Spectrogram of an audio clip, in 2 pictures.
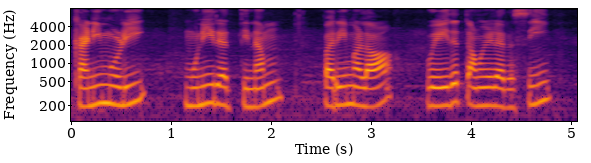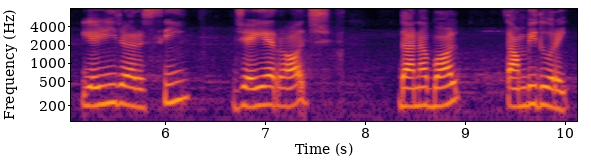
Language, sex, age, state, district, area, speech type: Tamil, female, 30-45, Tamil Nadu, Dharmapuri, rural, spontaneous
